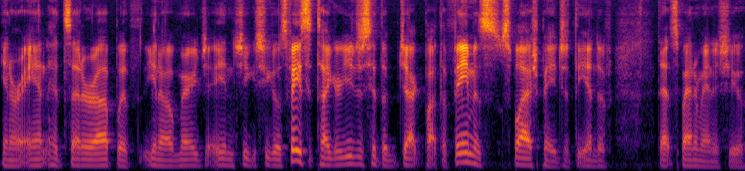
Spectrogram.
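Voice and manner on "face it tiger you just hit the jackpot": ordinary talk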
